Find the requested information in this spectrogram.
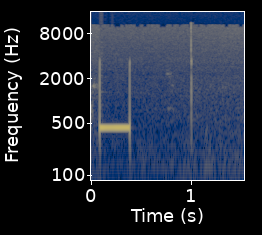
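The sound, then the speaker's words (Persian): Telephone busy tone after a dropped call: a single steady mid-pitched beep of about a third of a second, followed by a faint click. “بله بله تماس چون قطع شد. تماس بعدی را میگیریم.”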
